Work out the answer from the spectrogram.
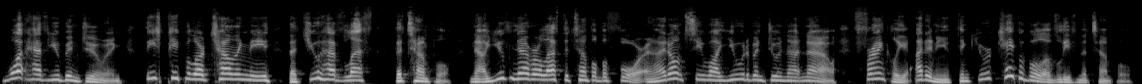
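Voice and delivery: high, stern telling-off; scolding mother voice. Acted. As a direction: wag your finger and scold him. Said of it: "scalding him".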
